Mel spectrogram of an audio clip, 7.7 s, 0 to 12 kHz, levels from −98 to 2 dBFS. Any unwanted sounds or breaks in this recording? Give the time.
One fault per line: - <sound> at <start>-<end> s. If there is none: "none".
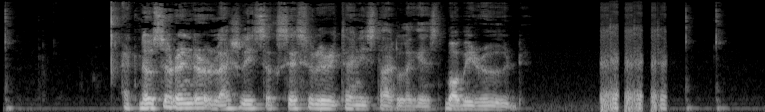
- laugh at 6.0-6.7 s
